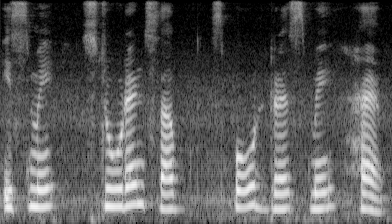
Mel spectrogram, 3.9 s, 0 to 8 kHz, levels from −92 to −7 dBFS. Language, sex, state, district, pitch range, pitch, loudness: Hindi, female, Telangana, Hyderabad, 205-260 Hz, 230 Hz, -17 LUFS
